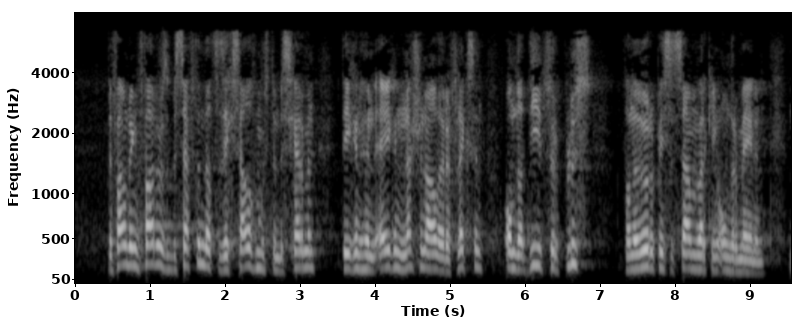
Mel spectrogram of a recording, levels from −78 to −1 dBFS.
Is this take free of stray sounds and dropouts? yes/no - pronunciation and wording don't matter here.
yes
